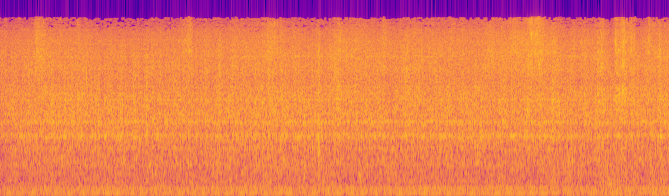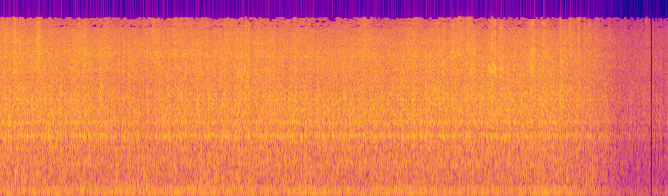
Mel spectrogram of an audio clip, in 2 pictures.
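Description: Engine-driven high-pressure fire pump running steadily under load, with a steady hiss of water spray over it. It fades out about nineteen seconds in.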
